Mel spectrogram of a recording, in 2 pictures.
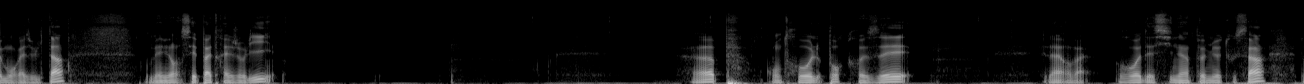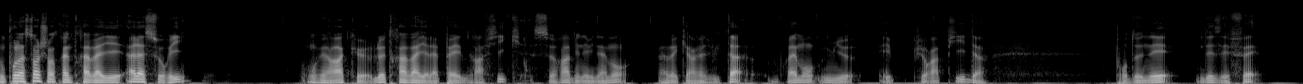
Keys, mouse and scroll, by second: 0.1-1.8 middle drag, 1.8-3.0 scroll up 2, 3.0-17.6 drag, 17.6-19.1 middle drag, 19.1-20.9 shift+drag, 20.9-22.5 middle drag, 22.5-25.5 drag.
